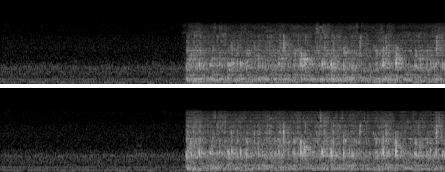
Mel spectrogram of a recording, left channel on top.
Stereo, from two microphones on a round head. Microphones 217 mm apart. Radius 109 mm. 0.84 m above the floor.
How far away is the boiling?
About 1.0 m.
